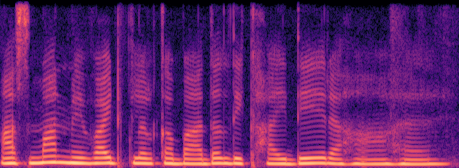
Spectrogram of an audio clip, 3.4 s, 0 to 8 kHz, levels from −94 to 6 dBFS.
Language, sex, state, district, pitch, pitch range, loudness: Hindi, female, Jharkhand, Palamu, 235 Hz, 220-250 Hz, -11 LUFS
